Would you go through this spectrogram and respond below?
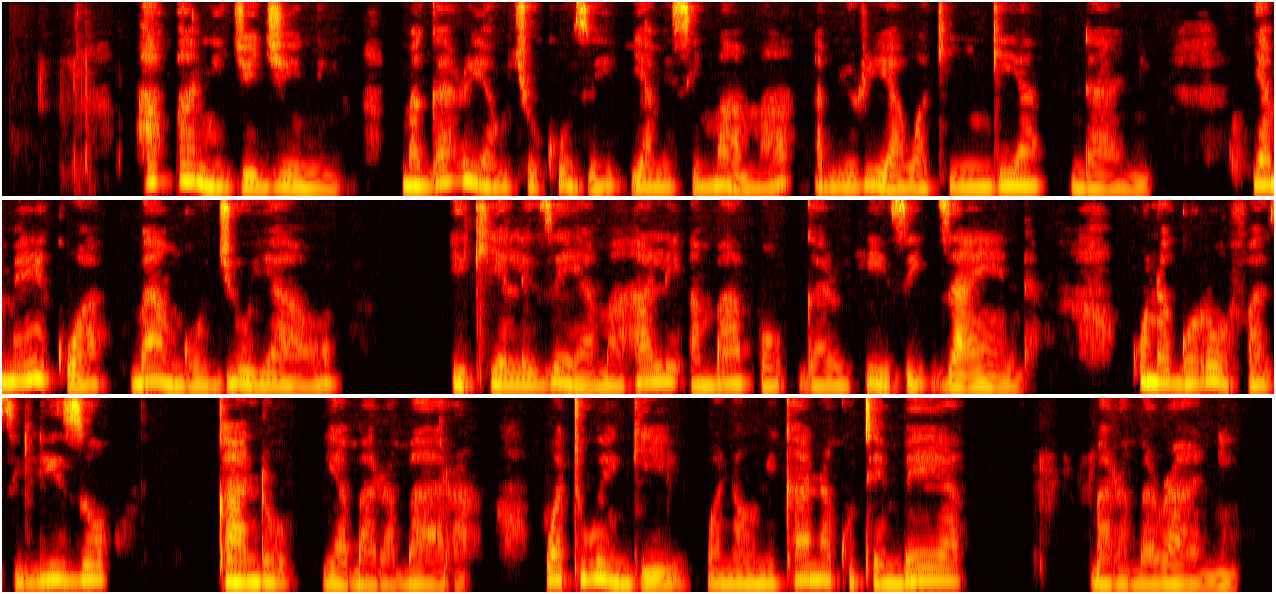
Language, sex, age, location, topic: Swahili, female, 25-35, Nairobi, government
